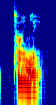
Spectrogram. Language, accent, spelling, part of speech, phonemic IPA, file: English, Southern England, timely, adjective / adverb, /ˈtaɪm.li/, LL-Q1860 (eng)-timely.wav
- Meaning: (adjective) 1. Done at the proper time or within the proper time limits; prompt 2. Happening or appearing at the proper time 3. Keeping time or measure; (adverb) In good time; early, quickly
